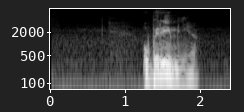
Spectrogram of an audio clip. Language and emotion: Russian, angry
